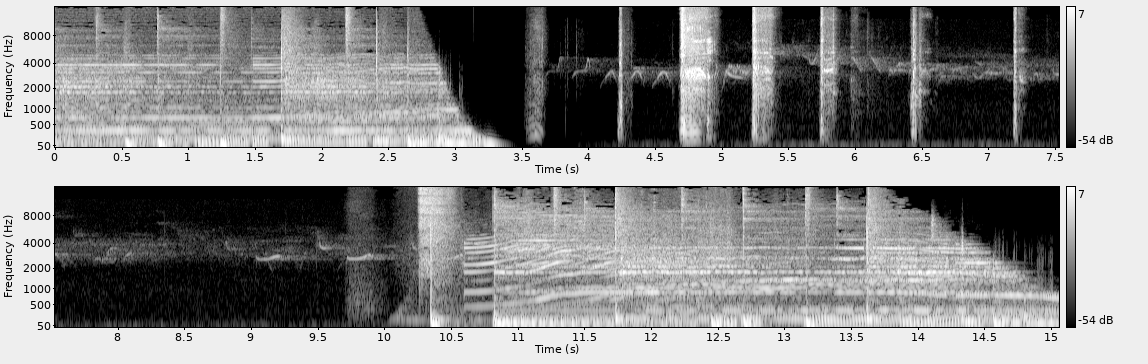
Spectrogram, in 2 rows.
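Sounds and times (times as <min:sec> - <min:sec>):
music: 0:00.0 - 0:03.3, 0:10.3 - 0:15.0
faint bird chirping: 0:03.6 - 0:10.7.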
